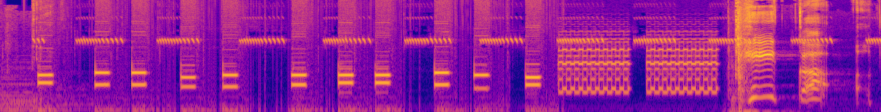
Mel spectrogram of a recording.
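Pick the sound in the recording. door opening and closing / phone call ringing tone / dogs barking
phone call ringing tone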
